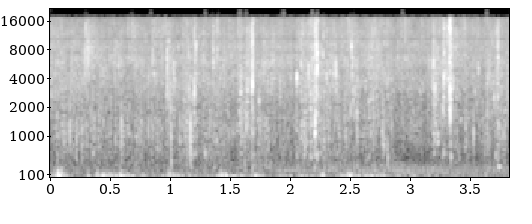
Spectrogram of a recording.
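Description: Steady rain pattering on a surface outdoors where a Great Dane goes swimming, with scattered close raindrop taps and a soft low rumble underneath, constant and moderately loud.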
